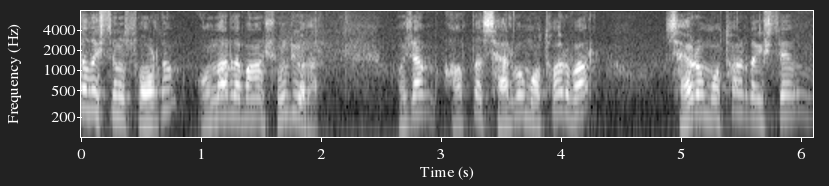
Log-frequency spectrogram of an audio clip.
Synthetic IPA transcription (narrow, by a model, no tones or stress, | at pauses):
alˠɯʃt̪ʰɯːnɯso̞ɾd̪umo̞nlˠaɾd̪abanaʃunud̪ijo̞lˠaɾ̥ | ho̞d͡ʒamalˠt̪d̪asæɾvomo̞t̪ʰoɾvaɾ̥ | sæɾvomo̞t̪ʰoɾd̪aiʃt̪ʰɛ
